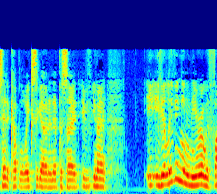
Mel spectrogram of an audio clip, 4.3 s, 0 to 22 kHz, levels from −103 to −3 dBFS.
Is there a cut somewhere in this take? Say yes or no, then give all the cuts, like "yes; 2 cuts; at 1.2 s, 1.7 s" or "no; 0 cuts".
no; 0 cuts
